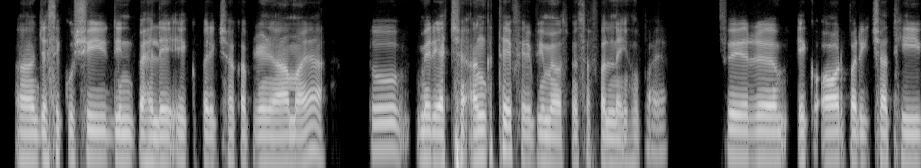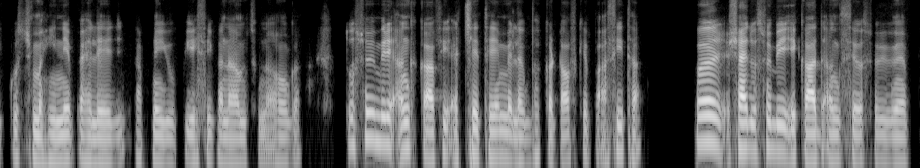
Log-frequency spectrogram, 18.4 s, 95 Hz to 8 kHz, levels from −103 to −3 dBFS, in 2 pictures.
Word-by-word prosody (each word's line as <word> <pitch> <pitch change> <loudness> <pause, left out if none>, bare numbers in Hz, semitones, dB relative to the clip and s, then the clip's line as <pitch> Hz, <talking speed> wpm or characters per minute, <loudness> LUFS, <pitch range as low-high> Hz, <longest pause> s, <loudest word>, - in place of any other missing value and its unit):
अ, 120 -1 +2
जैसे 120 - -1
कुछ 125 +1 -3
ही 125 -1 +2
दिन 120 -1 +1
पहले 115 -1 +2
1 115 - -6
परीक्षा 110 +1 -3
का 115 - -3
परिणाम 110 0 +1
आया 145 +6 +1 0.5
तो 155 -1 -2
मेरे 125 -1 +3
अच्छे 120 - +2
अंक 125 +2 +2
थे 155 - +5
फ़िर 115 -4 -4
भी 115 +2 -3
मैं 110 -1 +3
उसमें 105 - -3
सफल 110 - -3
नहीं 105 0 -1
हो 110 - -8
पाया। 140 0 -10 0.6
फ़िर 130 -2 +1 0.4
1 120 - -3
और 125 +1 +5
परीक्षा 120 0 0
थी 115 +1 -3
कुछ - - -9
महीने 115 +1 +1
पहले 105 -1 -1
ज 110 - -12
आपने 110 -1 -4
यूपीएससी 110 +1 -5
का 110 - -4
नाम 105 0 0
सुना - - -8
होगा। 110 -1 -5 0.5
तो 175 - -4
उसमें 205 +4 0
भी - - -2
मेरे 180 -1 +4
अंक 155 +1 +2
काफ़ी 120 -1 +3
अच्छे 135 - -1
थे। 125 0 +2
मैं 125 -2 0
लगभग 110 +3 -4
कट - - -2
ऑफ - - +1
के - - -5
पास - - -7
ही - - +1
था - - +1 0.6
पर 185 -3 +7
शायद 155 -1 +8
उसमें 155 +1 -2
भी 150 -1 +4
1 130 - -1
आध 120 0 +8
अंक 115 -1 -2
से - - -4
उसमें 115 0 -6
भी 110 - -7
मैं 110 -1 0
115 Hz, 215 wpm, -27 LUFS, 110-125 Hz, 0.6 s, शायद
